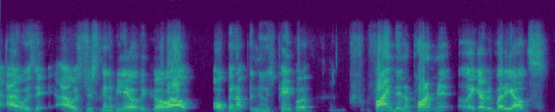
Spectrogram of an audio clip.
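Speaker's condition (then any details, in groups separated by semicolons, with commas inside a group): Cerebral palsy; since childhood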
